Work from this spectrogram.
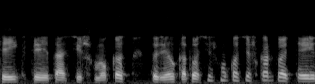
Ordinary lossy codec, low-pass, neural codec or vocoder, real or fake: Opus, 32 kbps; 9.9 kHz; vocoder, 22.05 kHz, 80 mel bands, Vocos; fake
